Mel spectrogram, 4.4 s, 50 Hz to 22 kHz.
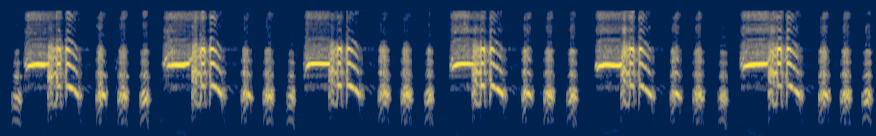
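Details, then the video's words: Black francolin (tetar) calling loudly and harshly: each phrase opens with a grating, buzzy note and breaks into a quick run of short clipped notes, repeated about every 0.7 seconds without pause. "tetar awaz, teetar bird, black francolin voice"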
